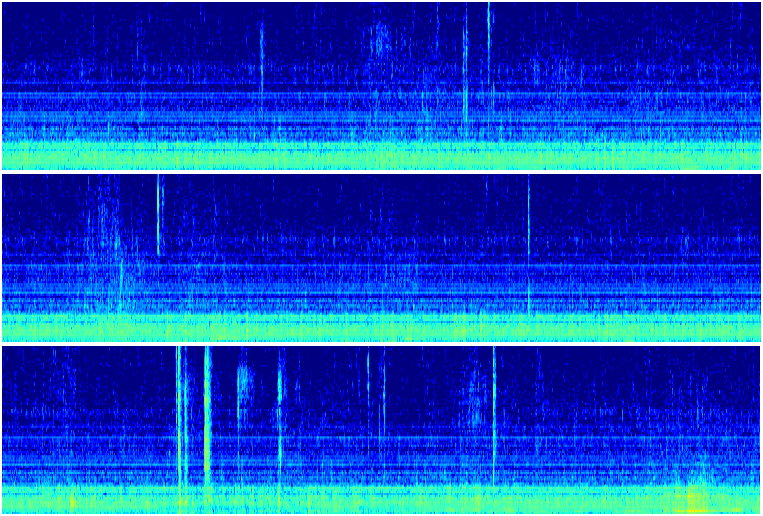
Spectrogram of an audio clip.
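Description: Metal tweezers click lightly against a circuit board.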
